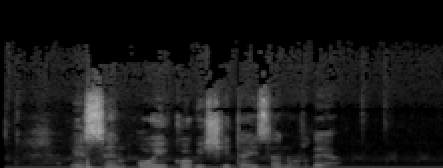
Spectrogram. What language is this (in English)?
Basque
